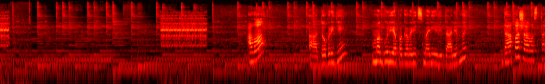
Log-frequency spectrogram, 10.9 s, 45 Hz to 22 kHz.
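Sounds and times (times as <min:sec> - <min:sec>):
electronic telephone ringtone: 0:00.0 - 0:00.6, 0:03.2 - 0:04.2
speech: 0:05.0 - 0:05.4, 0:06.2 - 0:10.9.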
